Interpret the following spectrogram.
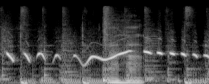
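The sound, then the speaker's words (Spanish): A person whistles a bird-like tune as an insult: a few quick warbling chirps, then a long rising glide and several held notes, clear and fairly loud over a low, thumping background. “Y tú dices, ah, el pajarito.”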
